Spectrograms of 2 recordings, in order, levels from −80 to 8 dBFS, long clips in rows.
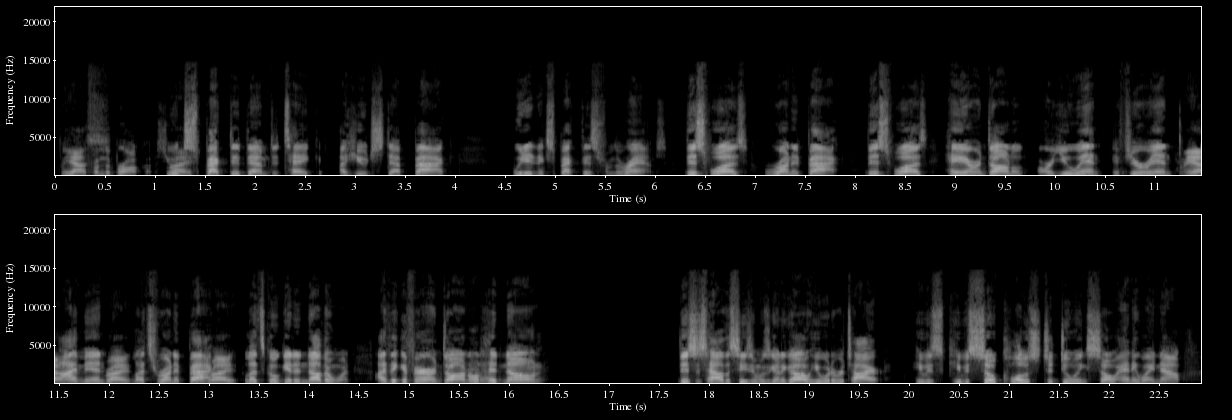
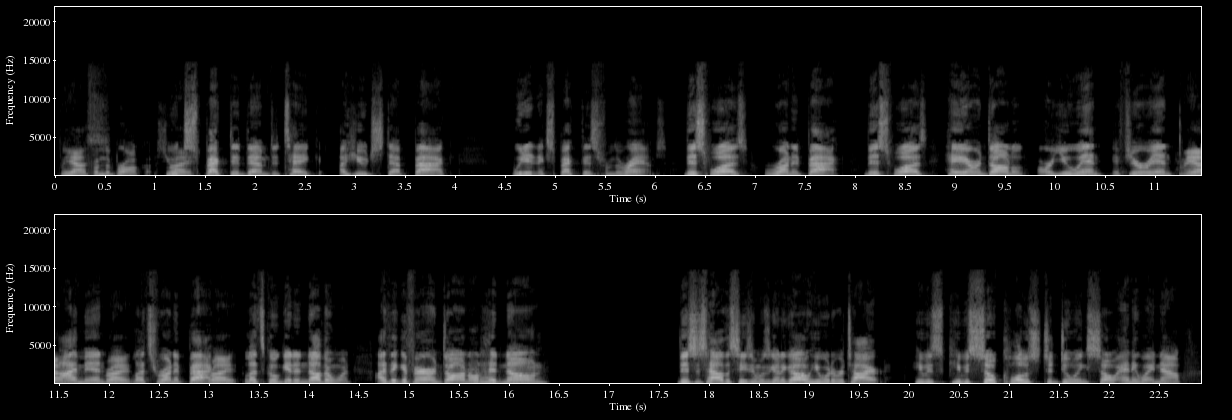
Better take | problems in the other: second | thin; very; fading below 300 Hz

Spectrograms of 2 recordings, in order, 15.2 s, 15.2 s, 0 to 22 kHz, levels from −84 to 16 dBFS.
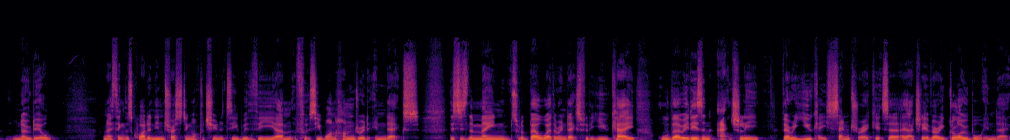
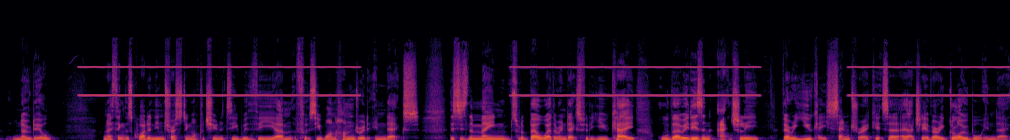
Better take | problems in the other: first | high-pitched whine; loud; from 1 to 5.5 s, from 7.5 to 11 s and from 13 s on; 7 kHz, 7 dB below the speech

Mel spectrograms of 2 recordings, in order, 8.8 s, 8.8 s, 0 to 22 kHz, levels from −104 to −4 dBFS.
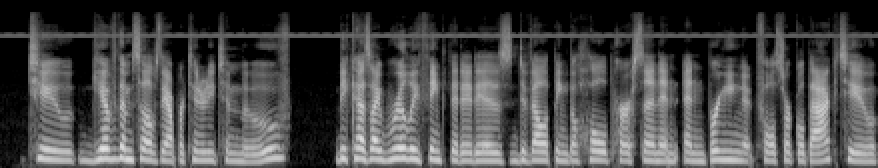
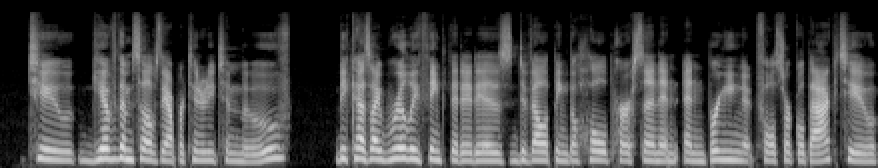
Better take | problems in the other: second | high-pitched whine; faint; throughout; 9 kHz, 30 dB below the speech

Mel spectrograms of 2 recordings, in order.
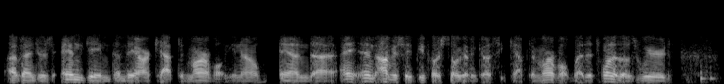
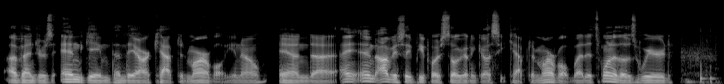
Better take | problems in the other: second | phone-call audio; poor line; nothing above 3.5 kHz

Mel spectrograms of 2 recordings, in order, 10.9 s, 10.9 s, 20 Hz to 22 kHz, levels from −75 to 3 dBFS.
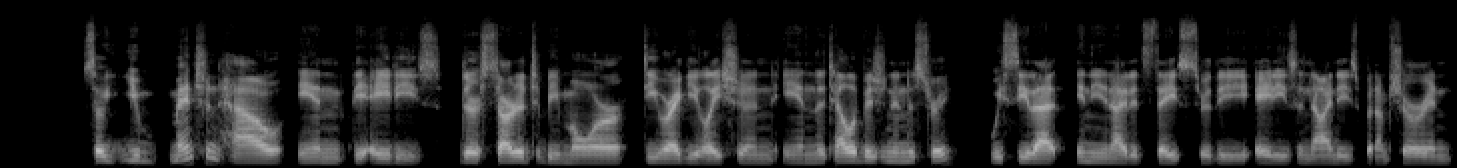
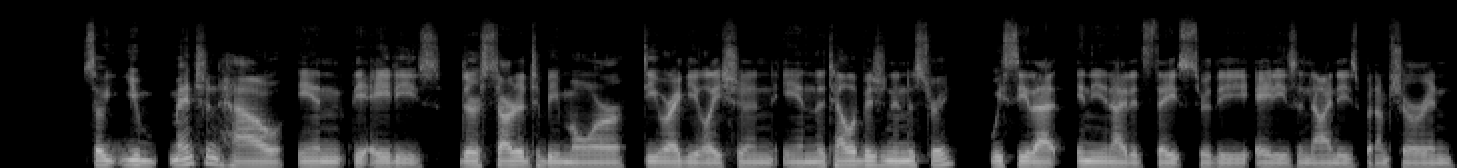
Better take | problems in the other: second | thin; very; fading below 400 Hz

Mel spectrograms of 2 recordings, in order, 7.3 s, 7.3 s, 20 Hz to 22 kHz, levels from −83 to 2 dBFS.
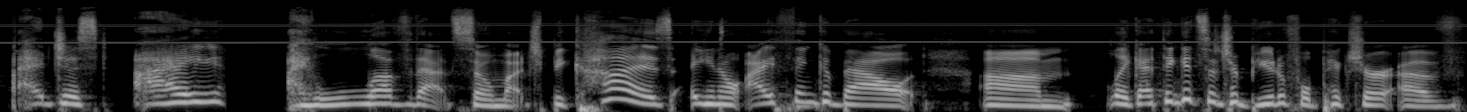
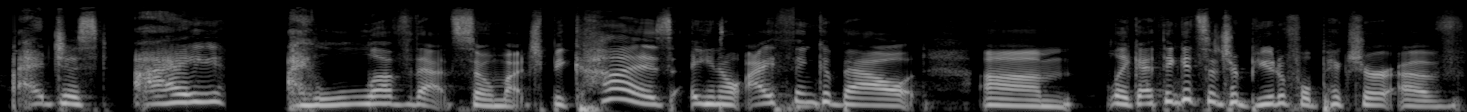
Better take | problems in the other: second | high-pitched whine; faint; throughout; 5.5 kHz, 25 dB below the speech

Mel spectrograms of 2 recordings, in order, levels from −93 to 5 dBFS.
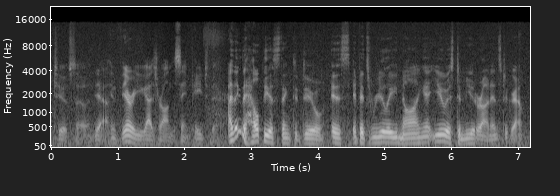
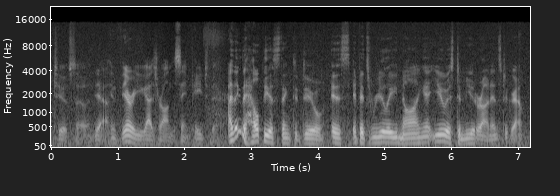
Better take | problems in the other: neither | hiss; noticeable; throughout; 20 dB below the speech; the same in both

